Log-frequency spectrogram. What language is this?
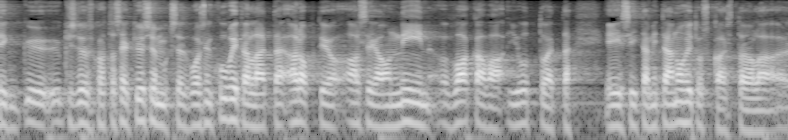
Finnish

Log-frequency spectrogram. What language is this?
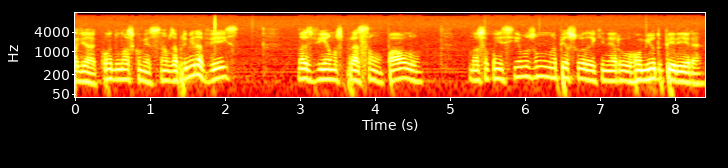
Portuguese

